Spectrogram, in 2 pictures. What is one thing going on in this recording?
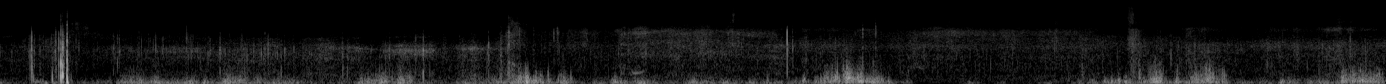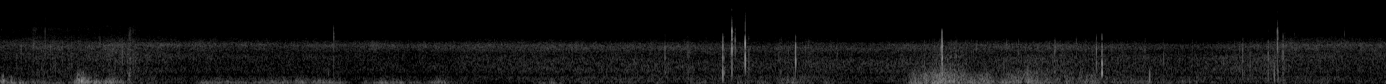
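Wind gusts roar against the microphone outdoors.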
